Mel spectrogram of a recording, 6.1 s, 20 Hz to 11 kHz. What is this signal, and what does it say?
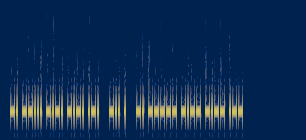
Morse code, heard as a keyed tone, about 40 wpm, 700 Hz. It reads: N7CCR DE N0YYW
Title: USA Callsign DE Callsign - 5 Characters - 40wpm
